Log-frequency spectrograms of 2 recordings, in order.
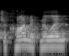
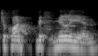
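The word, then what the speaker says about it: Ja'Quan McMillian: him back we got Jaan McMillan on a he's a cornerback he was our H starter nickel guy there um or sorry jquan McMillian apparently is how he likes it pronounced on a one-year deal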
